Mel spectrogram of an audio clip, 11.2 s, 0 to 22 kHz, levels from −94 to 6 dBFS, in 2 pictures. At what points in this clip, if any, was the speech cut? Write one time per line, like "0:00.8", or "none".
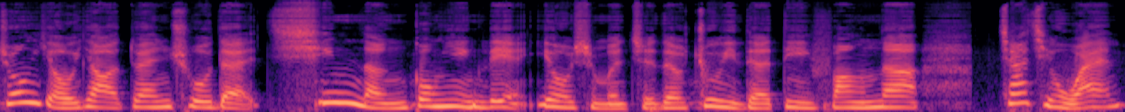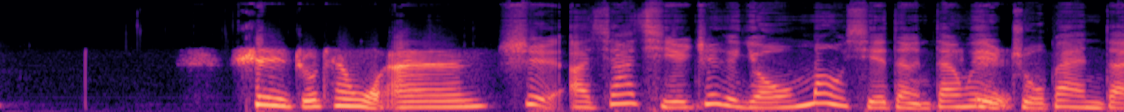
0:04.9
